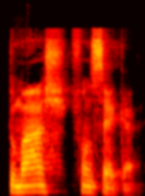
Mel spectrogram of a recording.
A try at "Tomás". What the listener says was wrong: But a little less H on the Tomás. Tomás.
